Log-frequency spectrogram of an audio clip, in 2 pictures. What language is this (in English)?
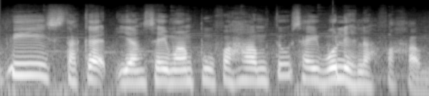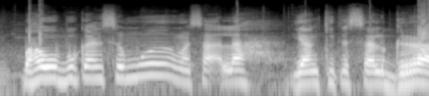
Malay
